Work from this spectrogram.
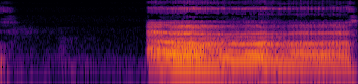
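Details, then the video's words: Siberian Husky demanding a treat, vocalising indoors. After two seconds of quiet comes one sustained, rich, moaning woo that bends up and down in pitch and holds steady to the end. "Husky talking back demanding treats"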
